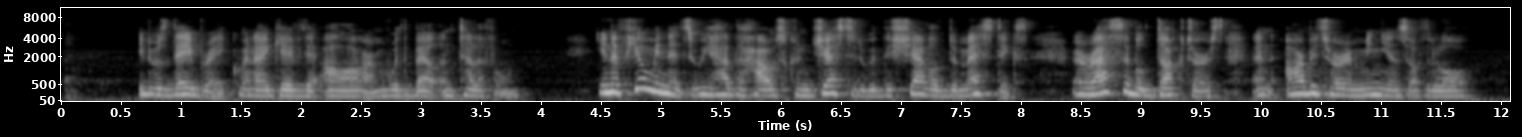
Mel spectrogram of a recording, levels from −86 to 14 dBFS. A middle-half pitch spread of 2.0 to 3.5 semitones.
No: average, 4.1 semitones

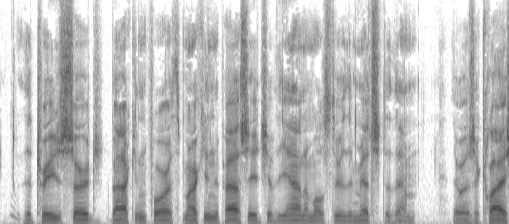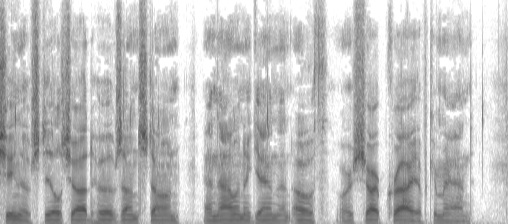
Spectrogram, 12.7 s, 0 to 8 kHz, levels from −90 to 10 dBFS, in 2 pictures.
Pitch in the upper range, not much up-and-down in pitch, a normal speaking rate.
No: very low, 85 Hz; narrow, 2.1 semitones; average, 170 wpm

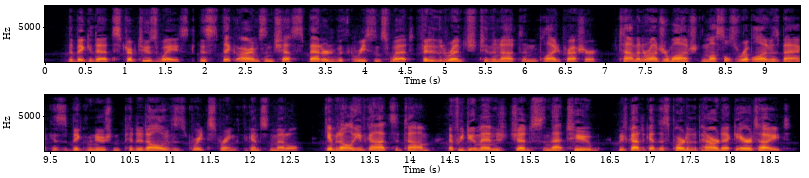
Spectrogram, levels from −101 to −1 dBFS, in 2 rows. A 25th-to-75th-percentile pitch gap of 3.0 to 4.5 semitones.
No: average, 5.3 semitones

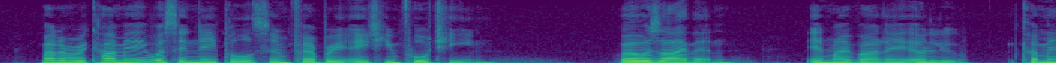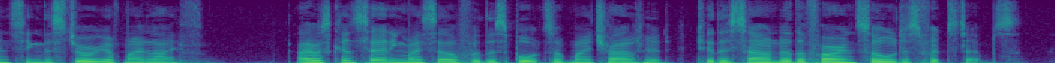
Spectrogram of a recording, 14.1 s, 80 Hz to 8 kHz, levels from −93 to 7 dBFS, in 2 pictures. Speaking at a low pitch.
No: medium, 185 Hz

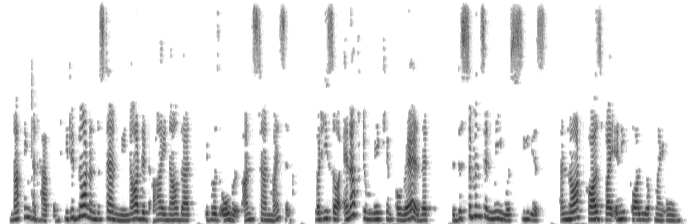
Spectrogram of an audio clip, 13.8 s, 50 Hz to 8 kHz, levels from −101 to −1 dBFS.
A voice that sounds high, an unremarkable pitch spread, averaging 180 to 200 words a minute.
Yes: high, 225 Hz; average, 3.5 semitones; average, 185 wpm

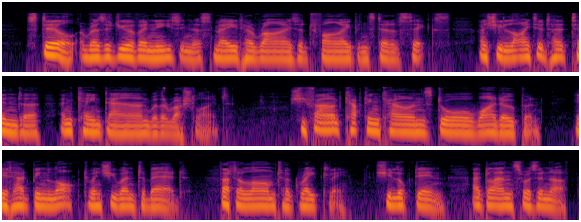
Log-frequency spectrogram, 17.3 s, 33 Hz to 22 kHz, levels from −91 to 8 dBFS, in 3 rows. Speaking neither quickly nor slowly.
Yes: average, 175 wpm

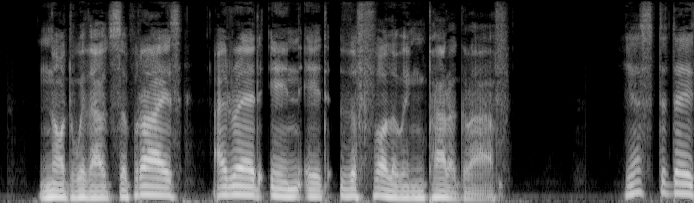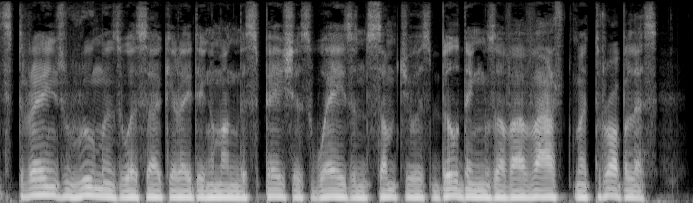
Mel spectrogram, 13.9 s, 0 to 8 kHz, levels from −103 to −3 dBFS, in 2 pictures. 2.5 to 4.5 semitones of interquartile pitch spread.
Yes: average, 2.8 semitones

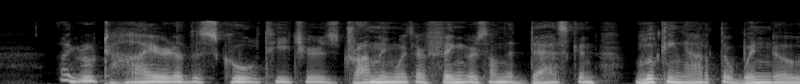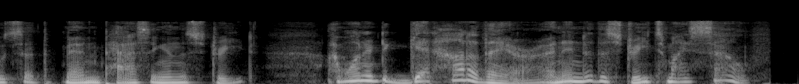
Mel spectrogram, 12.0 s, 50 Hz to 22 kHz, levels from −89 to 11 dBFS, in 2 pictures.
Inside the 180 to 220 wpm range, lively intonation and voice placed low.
No: average, 190 wpm; wide, 5.9 semitones; medium, 145 Hz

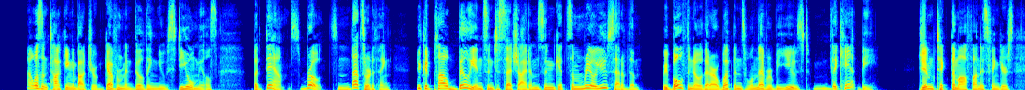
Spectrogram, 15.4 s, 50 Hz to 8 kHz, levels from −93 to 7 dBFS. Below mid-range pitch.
Yes: low, 130 Hz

